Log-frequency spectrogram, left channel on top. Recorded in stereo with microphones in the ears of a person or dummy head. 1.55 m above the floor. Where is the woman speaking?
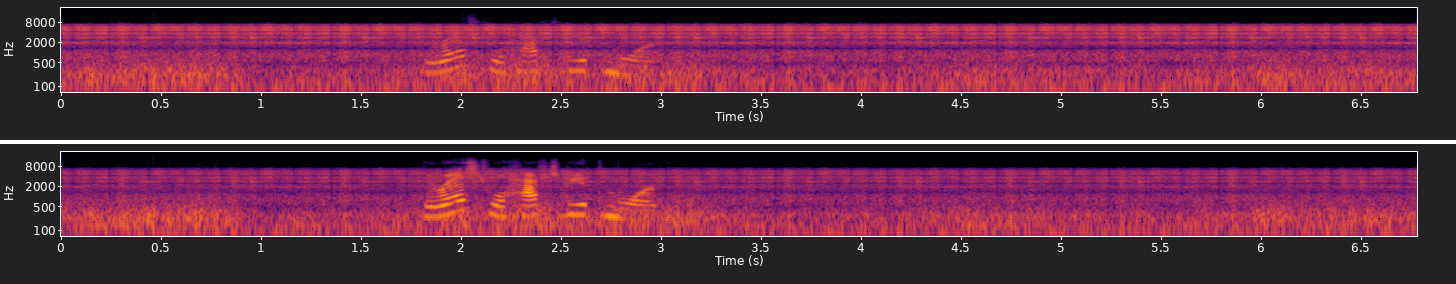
55° right (ahead or behind).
